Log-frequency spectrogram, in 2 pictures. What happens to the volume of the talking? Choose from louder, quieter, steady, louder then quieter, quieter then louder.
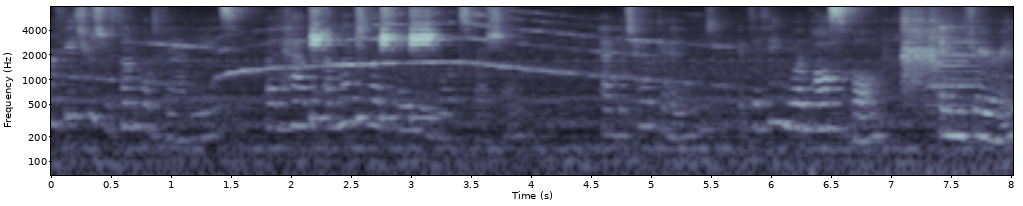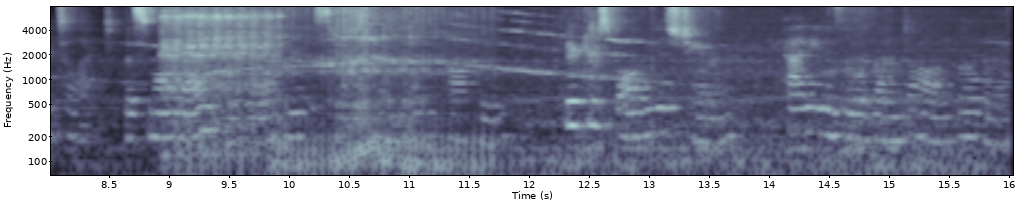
louder.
